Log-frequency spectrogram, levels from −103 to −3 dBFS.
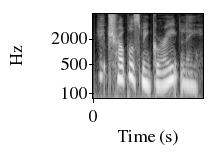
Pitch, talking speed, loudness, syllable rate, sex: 190 Hz, 165 wpm, -17 LUFS, 4.4 syllables/s, female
